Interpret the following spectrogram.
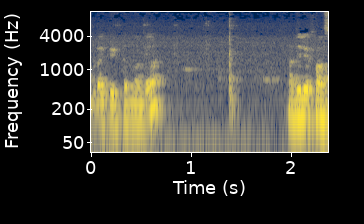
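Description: A man's voice trailing off, then a single sharp click about halfway through, in an otherwise quiet pause.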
